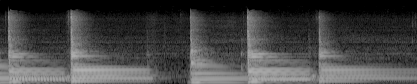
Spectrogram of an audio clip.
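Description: Acoustic guitar picking single bass notes on the low strings, each left to ring and fade: one note, a brief break, then three more in quick succession. It is the intro bass run of the third fret of the low E, the open A and the second fret of the A string (G, A, B).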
